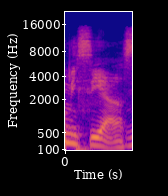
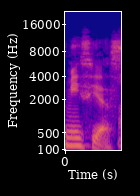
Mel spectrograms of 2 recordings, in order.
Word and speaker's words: Misias: De hecho, la cuenta Misia, ¿es Misias o misías. Misias, Misias.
